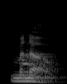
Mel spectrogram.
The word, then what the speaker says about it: Minot: How do I pronounce, is that Minot? Minot.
